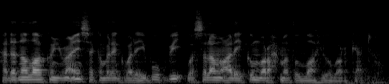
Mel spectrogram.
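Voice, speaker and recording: Man, religious lecturer on a video call, lively storyteller who voices his listeners. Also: deep voice, racing. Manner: animated storytelling, mimics voices of listeners, mixes English phrases. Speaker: preacher giving a talk.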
